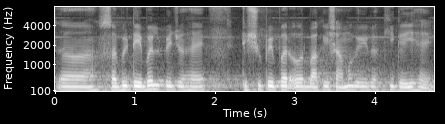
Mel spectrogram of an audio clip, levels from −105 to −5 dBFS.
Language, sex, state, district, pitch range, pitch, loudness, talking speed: Hindi, male, Maharashtra, Gondia, 120-135 Hz, 125 Hz, -15 LUFS, 175 wpm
